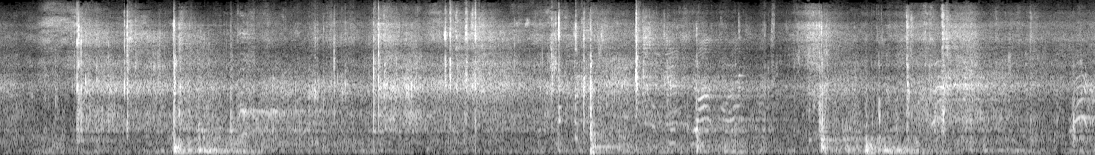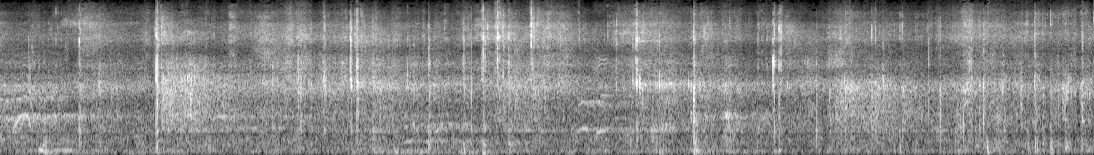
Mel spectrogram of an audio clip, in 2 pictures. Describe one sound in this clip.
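Hockey pucks and sticks clack sharply on the ice.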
